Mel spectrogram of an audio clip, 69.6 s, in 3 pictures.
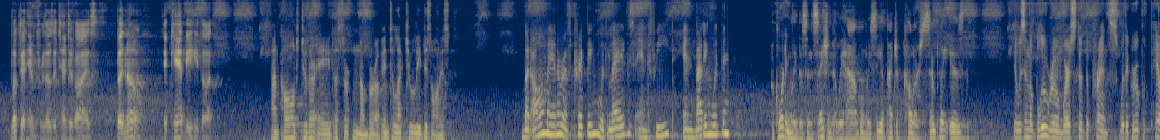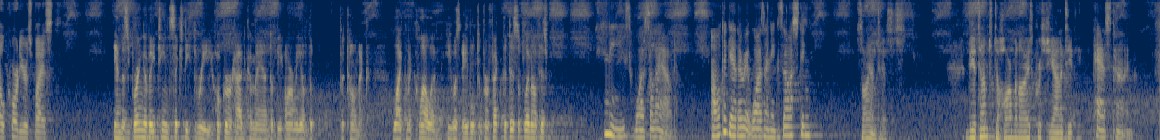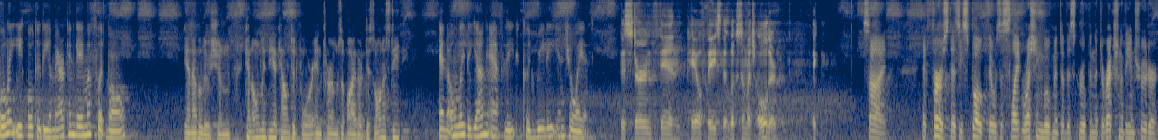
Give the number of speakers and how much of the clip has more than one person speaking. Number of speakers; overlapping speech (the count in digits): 6, no overlap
